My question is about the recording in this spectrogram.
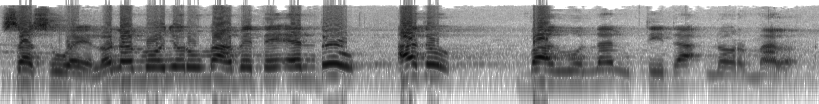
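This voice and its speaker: A man's voice: sits high, animated, slow pace, a little mellow, rough recording. A man preaching a humorous sermon with a Minangkabau accent, joking and telling stories with asides to the audience.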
